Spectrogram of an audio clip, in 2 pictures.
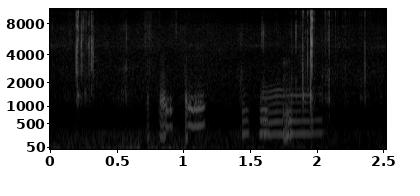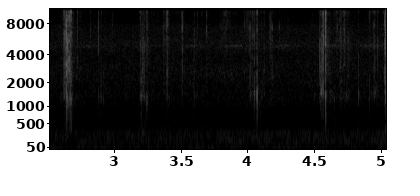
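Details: Backyard chickens giving a few clucks, a short rising note then a drawn-out nasal cluck, followed by quiet stretches with scattered clicks.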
